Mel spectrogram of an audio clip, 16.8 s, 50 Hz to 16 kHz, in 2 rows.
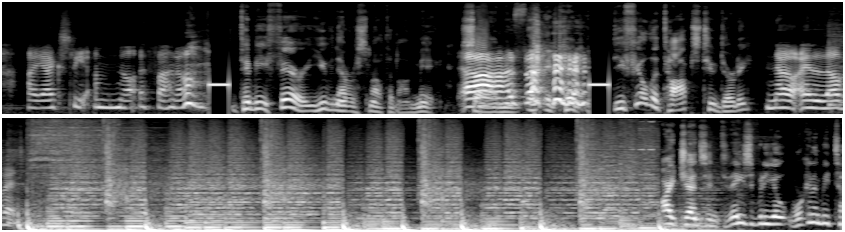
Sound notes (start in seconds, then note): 4.6 laughs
